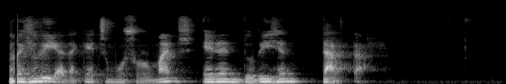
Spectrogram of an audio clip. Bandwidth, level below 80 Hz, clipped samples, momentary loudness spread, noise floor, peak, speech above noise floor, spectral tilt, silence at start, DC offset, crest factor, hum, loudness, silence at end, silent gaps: 9.6 kHz; -44 dBFS; under 0.1%; 12 LU; -65 dBFS; -2 dBFS; 46 dB; -7 dB/octave; 0.1 s; under 0.1%; 18 dB; none; -20 LUFS; 1.4 s; none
